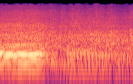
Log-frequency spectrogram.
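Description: A motor vehicle engine running close by: a steady engine hum, loudest for about the first half-second, then dropping to a quieter, even background noise.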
